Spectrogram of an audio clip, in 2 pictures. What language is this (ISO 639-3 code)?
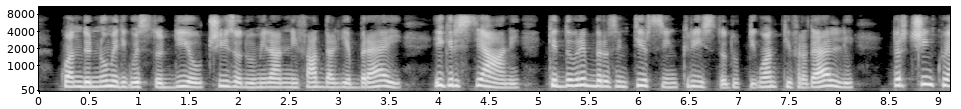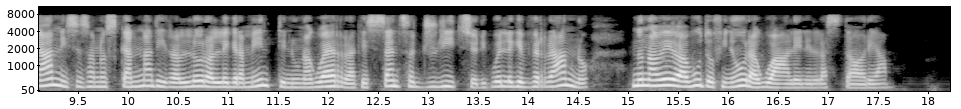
ita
